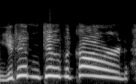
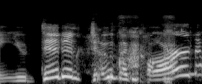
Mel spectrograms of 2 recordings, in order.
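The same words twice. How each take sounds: First: High-pitched mock scolding, falling at the end; playful high telling-off; mock yell. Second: Drawn-out, higher-pitched mock accusation, rising at the end; teasing slow holler after a laugh; mock yell. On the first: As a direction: imitate someone yelling a complaint. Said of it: "Nobody yelled at me". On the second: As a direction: imitate a friend yelling, slowly stretched. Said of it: "Tom's yelling at me".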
